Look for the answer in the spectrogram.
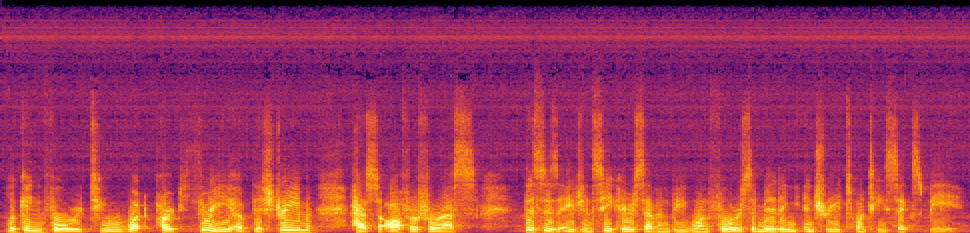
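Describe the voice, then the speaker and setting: A man reads a scripted report in character, calm and measured, at a mid pitch. He answers questions plainly and signs off formally. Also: a little hiss or hum, poor audio. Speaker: agent narrator of dream report.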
